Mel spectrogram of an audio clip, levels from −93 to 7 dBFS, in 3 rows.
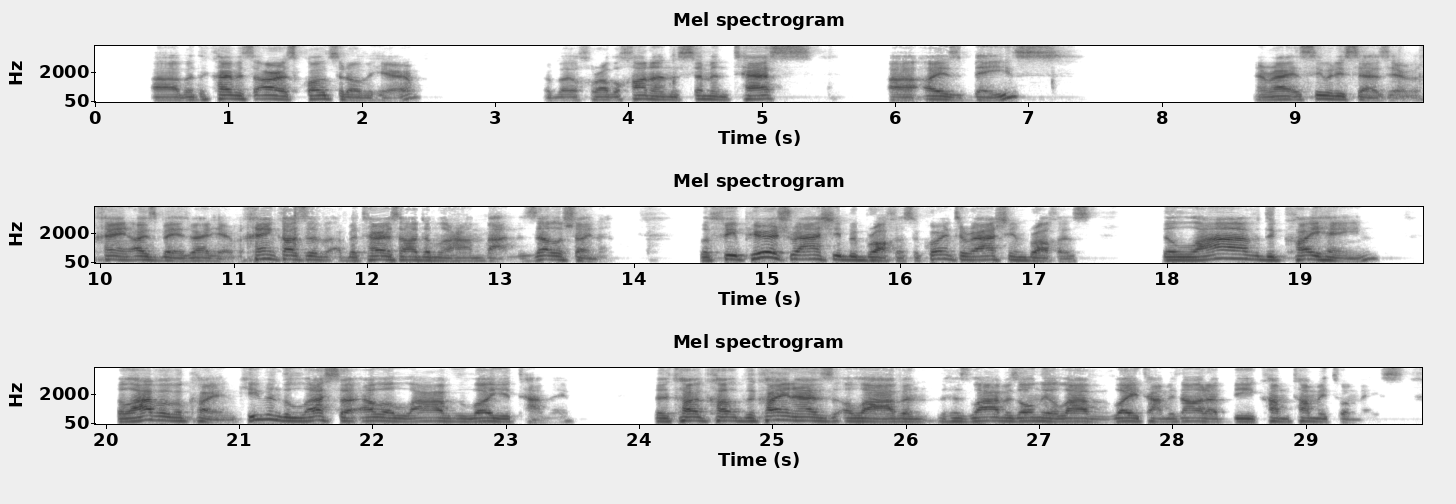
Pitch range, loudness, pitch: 110-145 Hz, -24 LUFS, 125 Hz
